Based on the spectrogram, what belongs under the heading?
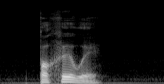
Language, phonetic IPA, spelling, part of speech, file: Polish, [pɔˈxɨwɨ], pochyły, adjective, Pl-pochyły.ogg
